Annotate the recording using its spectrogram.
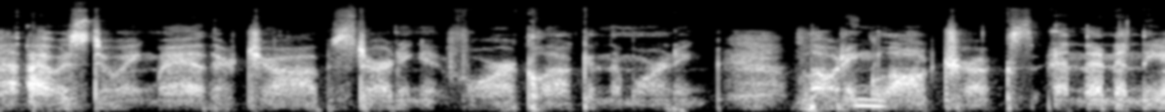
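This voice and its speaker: A woman whispers at a moderate pace in a calm, soothing tone. The sound is dry and close with no echo, though background noise is noticeable. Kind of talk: news reading, whispered ASMR. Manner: whispered, calm, soothing.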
